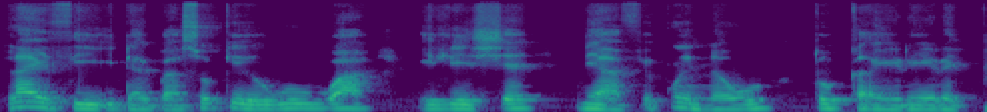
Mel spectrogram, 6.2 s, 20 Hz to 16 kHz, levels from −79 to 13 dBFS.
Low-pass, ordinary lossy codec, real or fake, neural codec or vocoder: 14.4 kHz; none; fake; autoencoder, 48 kHz, 128 numbers a frame, DAC-VAE, trained on Japanese speech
